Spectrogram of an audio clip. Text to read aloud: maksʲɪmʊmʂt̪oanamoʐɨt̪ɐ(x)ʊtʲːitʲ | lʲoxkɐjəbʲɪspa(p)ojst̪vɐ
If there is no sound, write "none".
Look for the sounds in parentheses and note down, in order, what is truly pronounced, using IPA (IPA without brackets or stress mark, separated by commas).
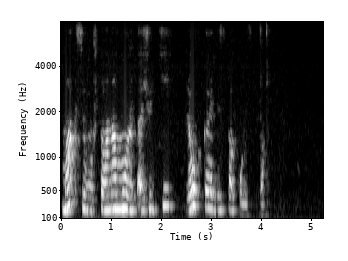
ɕ, k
